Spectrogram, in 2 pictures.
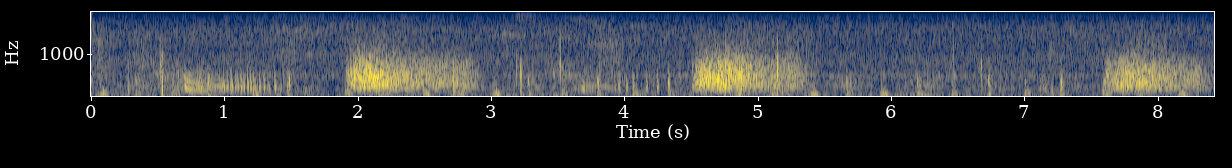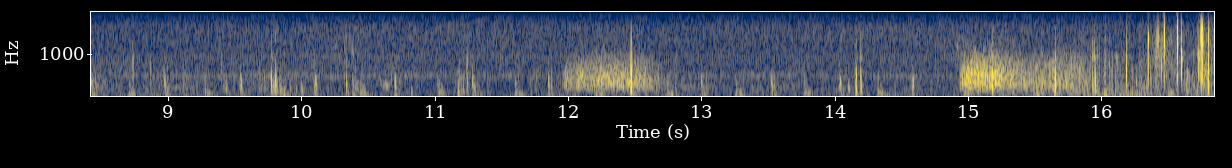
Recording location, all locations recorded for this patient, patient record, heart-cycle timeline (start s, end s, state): pulmonary valve (PV)
aortic valve (AV)+pulmonary valve (PV)+tricuspid valve (TV)+mitral valve (MV)
#Age: Child
#Sex: Female
#Height: 103.0 cm
#Weight: 18.1 kg
#Pregnancy status: False
#Murmur: Absent
#Murmur locations: nan
#Most audible location: nan
#Systolic murmur timing: nan
#Systolic murmur shape: nan
#Systolic murmur grading: nan
#Systolic murmur pitch: nan
#Systolic murmur quality: nan
#Diastolic murmur timing: nan
#Diastolic murmur shape: nan
#Diastolic murmur grading: nan
#Diastolic murmur pitch: nan
#Diastolic murmur quality: nan
#Outcome: Normal
#Campaign: 2015 screening campaign
0.00	5.20	unannotated
5.20	5.36	diastole
5.36	5.52	S1
5.52	5.62	systole
5.62	5.72	S2
5.72	5.90	diastole
5.90	6.04	S1
6.04	6.18	systole
6.18	6.30	S2
6.30	6.46	diastole
6.46	6.58	S1
6.58	6.70	systole
6.70	6.80	S2
6.80	6.98	diastole
6.98	7.10	S1
7.10	7.22	systole
7.22	7.34	S2
7.34	7.56	diastole
7.56	7.69	S1
7.69	7.78	systole
7.78	7.92	S2
7.92	8.12	diastole
8.12	8.26	S1
8.26	8.40	systole
8.40	8.52	S2
8.52	8.69	diastole
8.69	8.84	S1
8.84	8.96	systole
8.96	9.06	S2
9.06	9.28	diastole
9.28	9.38	S1
9.38	9.52	systole
9.52	9.62	S2
9.62	9.84	diastole
9.84	9.94	S1
9.94	10.08	systole
10.08	10.18	S2
10.18	10.40	diastole
10.40	10.54	S1
10.54	10.68	systole
10.68	10.80	S2
10.80	11.01	diastole
11.01	11.14	S1
11.14	11.26	systole
11.26	11.36	S2
11.36	11.58	diastole
11.58	11.72	S1
11.72	11.82	systole
11.82	11.92	S2
11.92	12.16	diastole
12.16	12.32	S1
12.32	12.44	systole
12.44	12.56	S2
12.56	12.73	diastole
12.73	12.88	S1
12.88	12.98	systole
12.98	13.10	S2
13.10	13.24	diastole
13.24	13.36	S1
13.36	13.48	systole
13.48	13.59	S2
13.59	13.74	diastole
13.74	13.88	S1
13.88	14.01	systole
14.01	16.85	unannotated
